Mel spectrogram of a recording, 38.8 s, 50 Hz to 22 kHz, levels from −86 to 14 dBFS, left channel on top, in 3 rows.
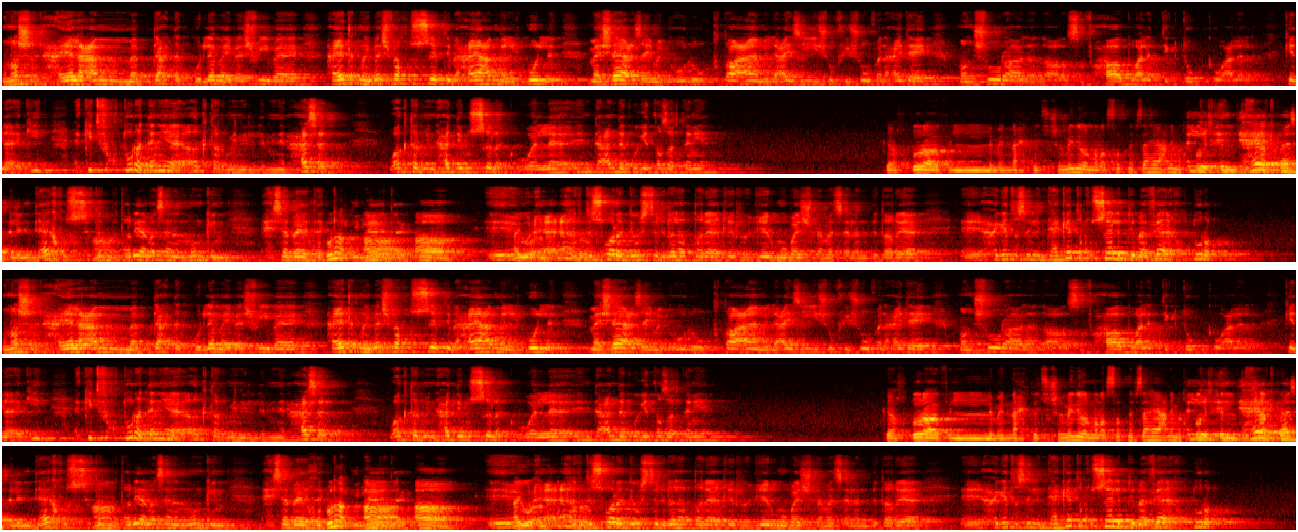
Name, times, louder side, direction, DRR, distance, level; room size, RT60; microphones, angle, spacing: voice 1, 0.0-11.5 11.8-12.5 12.8-16.3 16.8-20.0 24.8-29.1 29.4-30.3 30.7-38.0, left 1 dB, 10° left, 3 dB, 3.1 m, -28 dB
voice 2, 21.8-25.8 26.8-27.1 29.1-30.4 31.0-31.8, right 2 dB, 45° right, 8 dB, 1.1 m, -27 dB
28.0 x 20.5 x 7.7 m, 1.0 s
head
